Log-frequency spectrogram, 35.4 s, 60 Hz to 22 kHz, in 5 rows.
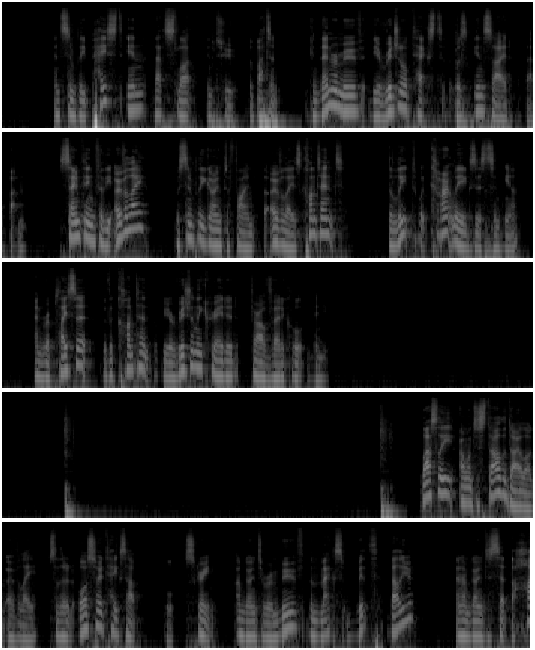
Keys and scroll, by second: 3.1 ctrl+v, 6.4 BackSpace, 13.9 BackSpace, 22.4 ctrl+c.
